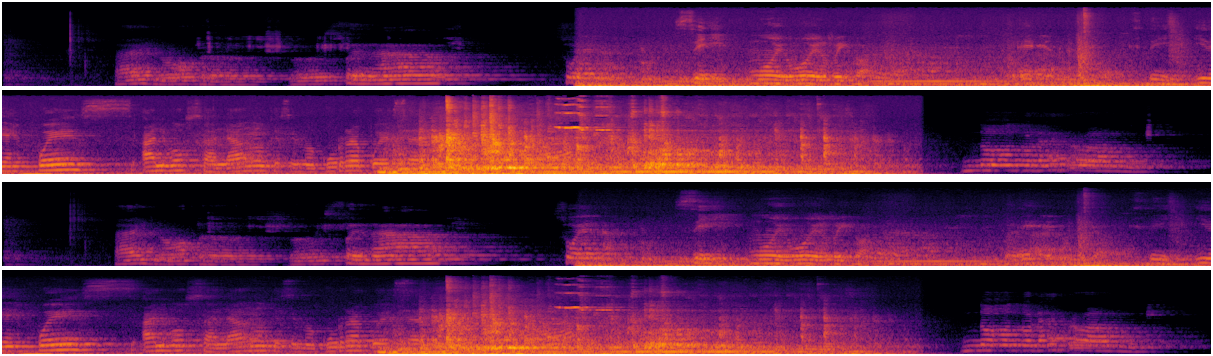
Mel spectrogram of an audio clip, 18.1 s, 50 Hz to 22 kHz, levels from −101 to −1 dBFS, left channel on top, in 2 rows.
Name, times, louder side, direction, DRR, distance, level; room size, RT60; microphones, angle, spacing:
voice 1, 0.8-3.3 4.2-4.6 6.5-7.0 7.5-8.4 16.2-17.6, left 1 dB, 35° right, 4.2 m, -46 dB
sound 1, 4.3-16.0, left 4 dB, 50° left, 0.4 m, -30 dB
voice 2, 5.1-6.5 7.6-7.9 8.6-15.4, left 3 dB, 70° left, 1.5 m, -39 dB
23.0 x 11.0 x 4.5 m
head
